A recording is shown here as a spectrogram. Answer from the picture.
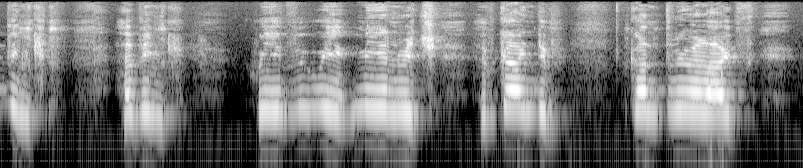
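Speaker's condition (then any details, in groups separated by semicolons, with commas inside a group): Cerebral palsy; voice described as unusual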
